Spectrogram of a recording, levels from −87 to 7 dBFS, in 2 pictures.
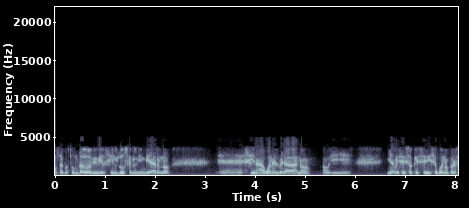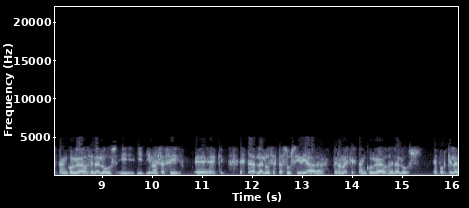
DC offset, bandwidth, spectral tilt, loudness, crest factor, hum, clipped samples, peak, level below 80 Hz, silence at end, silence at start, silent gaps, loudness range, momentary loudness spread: under 0.1%; 5.2 kHz; -7.5 dB/octave; -21 LUFS; 14 dB; none; under 0.1%; -8 dBFS; -56 dBFS; 0 s; 0 s; none; 2 LU; 10 LU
